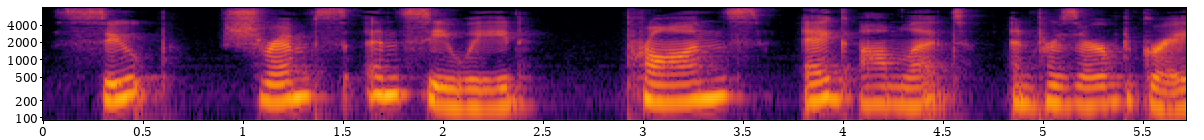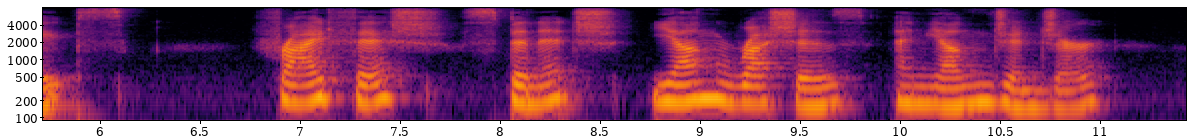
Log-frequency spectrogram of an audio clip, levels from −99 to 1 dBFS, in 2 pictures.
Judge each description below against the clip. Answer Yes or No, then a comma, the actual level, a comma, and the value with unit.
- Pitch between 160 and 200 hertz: Yes, high, 190 Hz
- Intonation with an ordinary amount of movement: Yes, average, 3.5 semitones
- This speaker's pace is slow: Yes, slow, 95 wpm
